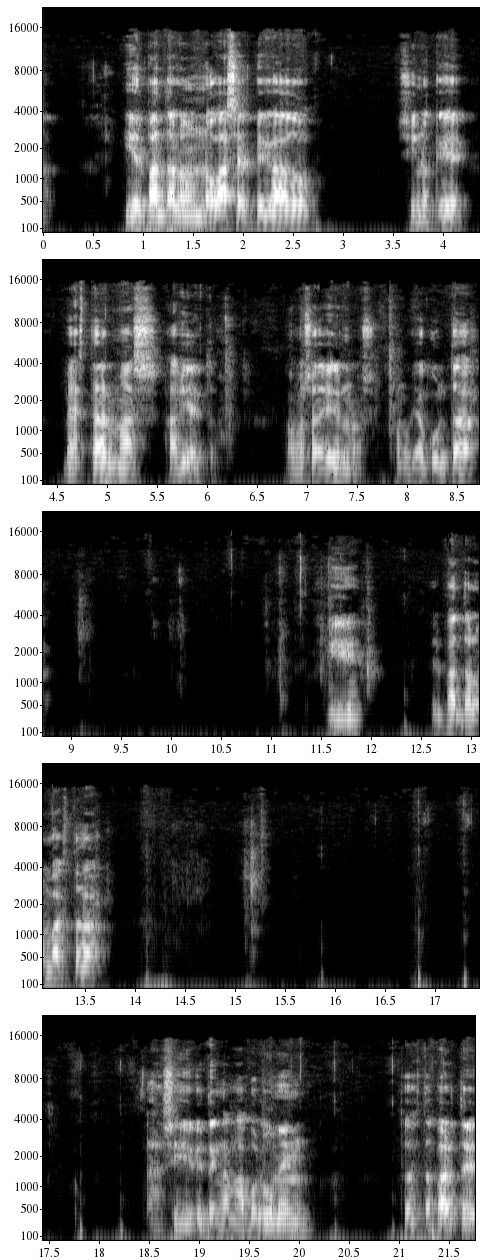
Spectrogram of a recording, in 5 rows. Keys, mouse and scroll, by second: 0.7 f, 1.3-6.5 drag, 6.0 alt+q, 6.5-8.1 shift+middle drag, 7.7 Tab, 8.1 right click, 9.1 h, 9.8 right click, 10.0 h, 10.6 right click, 11.0 Tab, 11.4-12.4 shift+middle drag, 12.4-14.2 drag, 13.6 f, 15.1 k, 15.9-20.0 drag, 19.6 f, 20.3-21.7 drag.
